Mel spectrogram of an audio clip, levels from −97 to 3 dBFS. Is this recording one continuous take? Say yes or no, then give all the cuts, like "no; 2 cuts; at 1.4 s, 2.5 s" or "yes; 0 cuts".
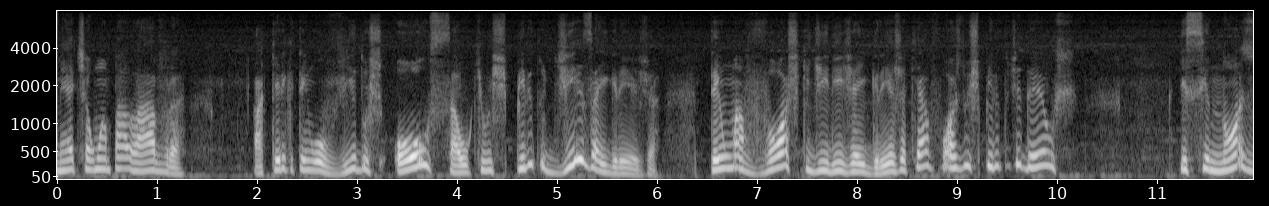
yes; 0 cuts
